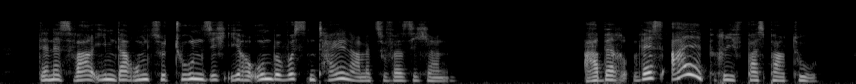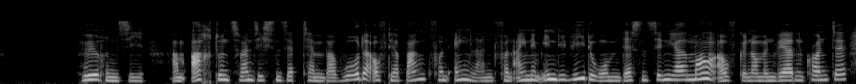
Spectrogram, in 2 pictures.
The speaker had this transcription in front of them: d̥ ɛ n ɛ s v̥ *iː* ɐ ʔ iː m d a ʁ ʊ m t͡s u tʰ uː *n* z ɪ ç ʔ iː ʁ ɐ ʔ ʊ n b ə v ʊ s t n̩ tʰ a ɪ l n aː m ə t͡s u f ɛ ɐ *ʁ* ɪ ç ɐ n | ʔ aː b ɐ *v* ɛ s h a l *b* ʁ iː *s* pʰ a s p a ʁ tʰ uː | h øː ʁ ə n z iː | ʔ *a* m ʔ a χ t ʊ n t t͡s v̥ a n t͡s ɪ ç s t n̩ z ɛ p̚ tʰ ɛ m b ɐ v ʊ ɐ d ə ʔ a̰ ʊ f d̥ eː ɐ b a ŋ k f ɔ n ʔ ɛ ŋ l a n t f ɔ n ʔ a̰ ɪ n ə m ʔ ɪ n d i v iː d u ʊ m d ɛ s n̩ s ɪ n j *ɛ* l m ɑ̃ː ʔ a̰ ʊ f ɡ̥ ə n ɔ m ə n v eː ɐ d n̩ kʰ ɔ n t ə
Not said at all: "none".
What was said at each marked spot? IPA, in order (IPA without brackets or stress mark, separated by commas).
aː, n, z, v, p, f, a, a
